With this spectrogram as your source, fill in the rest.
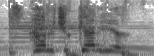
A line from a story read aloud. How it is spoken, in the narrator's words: cried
